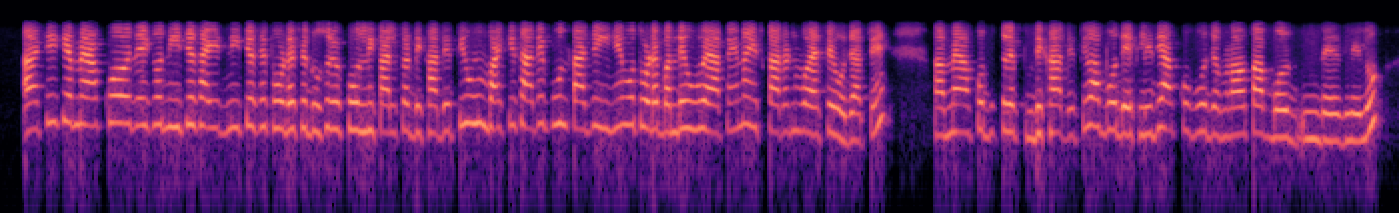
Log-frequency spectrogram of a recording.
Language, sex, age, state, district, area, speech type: Hindi, female, 18-30, Madhya Pradesh, Indore, urban, conversation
